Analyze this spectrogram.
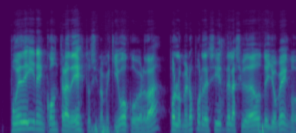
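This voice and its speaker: A man talks with lively intonation in a Venezuelan accent. His pitch is high. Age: 30s. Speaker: podcast co-host. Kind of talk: casual chat.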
